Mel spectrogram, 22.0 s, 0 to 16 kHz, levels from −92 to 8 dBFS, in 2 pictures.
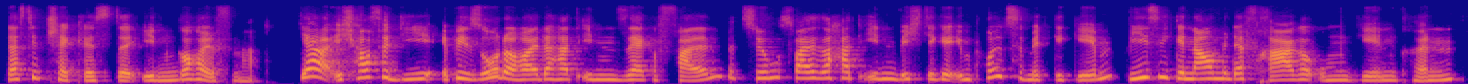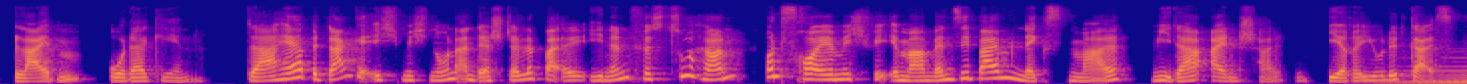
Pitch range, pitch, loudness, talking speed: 175-245 Hz, 210 Hz, -22 LUFS, 165 wpm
